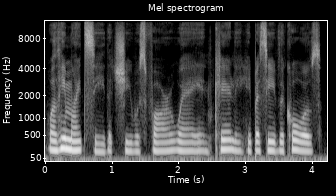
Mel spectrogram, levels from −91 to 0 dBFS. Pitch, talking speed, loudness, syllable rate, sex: 175 Hz, 210 wpm, -19 LUFS, 5.0 syllables/s, female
